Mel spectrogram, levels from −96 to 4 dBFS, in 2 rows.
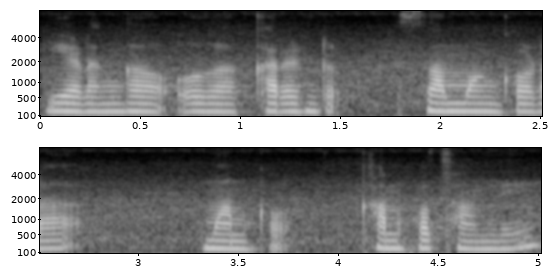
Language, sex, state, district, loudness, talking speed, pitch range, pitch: Telugu, female, Andhra Pradesh, Annamaya, -21 LUFS, 85 wpm, 170-175 Hz, 175 Hz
